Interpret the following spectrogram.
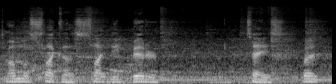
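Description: A middle-aged man giving a casual food review, speaking haltingly and trailing off as he tastes. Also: mid-range voice, flat delivery. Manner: halting, trailing off while tasting. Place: indoor restaurant. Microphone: phone held close to face. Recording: loud music and restaurant crowd behind.

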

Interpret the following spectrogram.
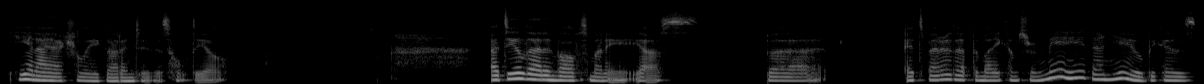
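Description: A woman playing an affectionate, proud and reassuring secret office lover in an ASMR roleplay, speaking softly, breathily and hesitantly, often close to a whisper. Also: medium pitch. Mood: confiding, reassuring. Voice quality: soft, breathy. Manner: hushed, hesitant, confiding.

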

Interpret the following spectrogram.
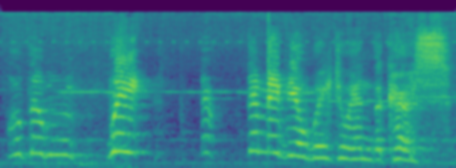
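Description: A middle-aged actress playing a devoted, imploring servant in a solemn gothic soap style. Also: female voice, extremely high pitch, lively intonation, moderate pace, bright, forceful tone, heavily acted. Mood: pleading. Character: devoted, pleading female servant of a cursed master. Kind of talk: gothic television soap opera acting.

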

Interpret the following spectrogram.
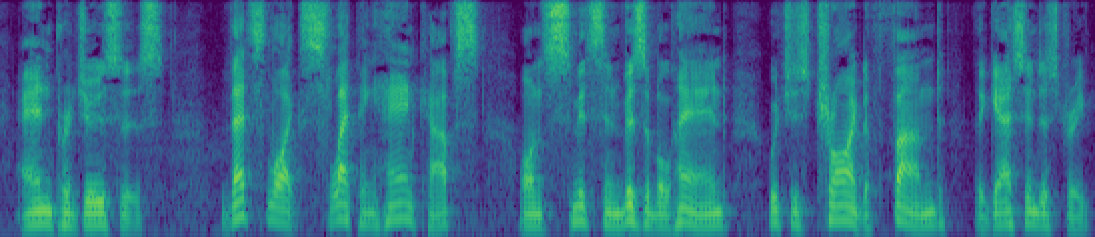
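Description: A middle-aged Australian man reading a scripted explainer as a podcast host, with measured, emphatic phrasing. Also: on the low side.

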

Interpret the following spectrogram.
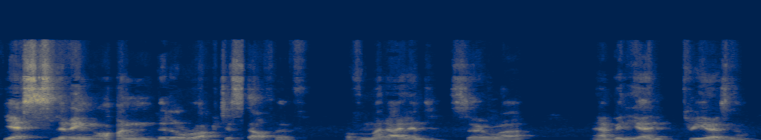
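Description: A man's voice: mid-range voice, measured pace, reverberant, poor audio. A man in his thirties from Zimbabwe, a guest chatting casually with many fillers and repeats. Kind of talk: casual conversation.

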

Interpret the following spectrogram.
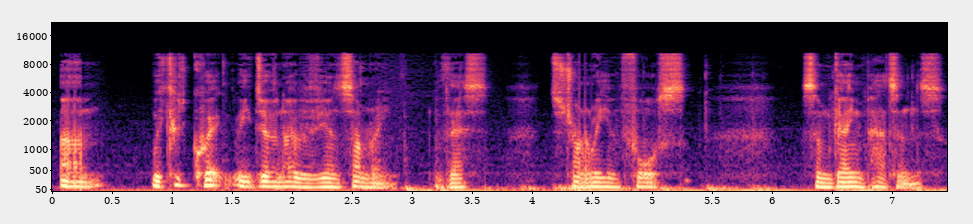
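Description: A middle-aged man commentating live on a chess game, talking through the moves and quizzing his viewers, his voice getting croaky. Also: lowish voice, fairly even intonation, unhurried.

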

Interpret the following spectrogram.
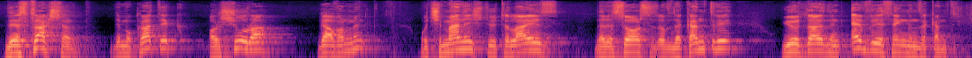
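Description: Animated man lecturing a class. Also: fairly high pitch, moderate pace. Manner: emphatic storytelling with rhetorical questions. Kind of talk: informal interactive classroom lecture.

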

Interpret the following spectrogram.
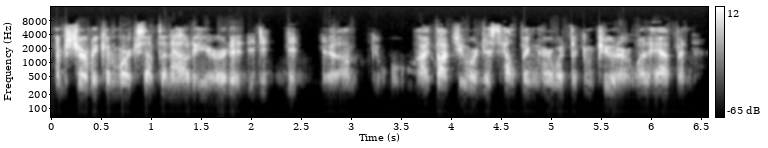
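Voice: mid-range voice, fairly quick, husky, no room sound, muffled recording. A performer voicing a bewildered retired older husband on a call, stammering and pleading.

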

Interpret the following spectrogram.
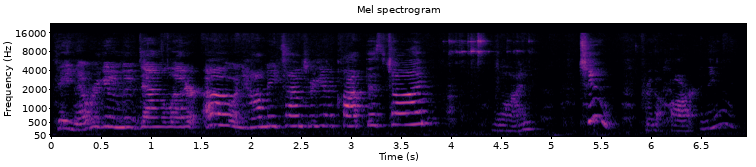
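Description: High-voiced older woman hosting children's storytime. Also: a little fast. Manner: animated, exaggerated gasps and questions to young children. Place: carpeted living room at home. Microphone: camera across the room. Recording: roomy, distant mic with some background noise.

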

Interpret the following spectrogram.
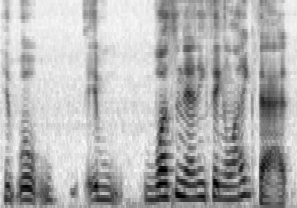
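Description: A man voicing a young, prim pony girl who is defensive and vulnerable, speaking haltingly in a storybook. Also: on the high side, sing-song, a bit bright, voice pushed up. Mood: tearful, hurting. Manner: hesitant, halting. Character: haughty young filly turned sad, defensive, vulnerable.

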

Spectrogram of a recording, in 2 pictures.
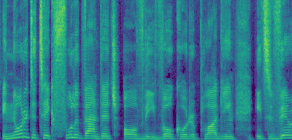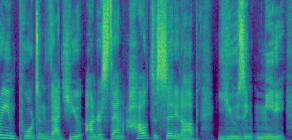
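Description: A man in his thirties presenting an instructional tutorial step by step, with deliberate, emphatic explanations. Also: on the high side, a little mellow, no echo, studio quality. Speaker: music production tutorial presenter. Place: home music studio, indoors.

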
